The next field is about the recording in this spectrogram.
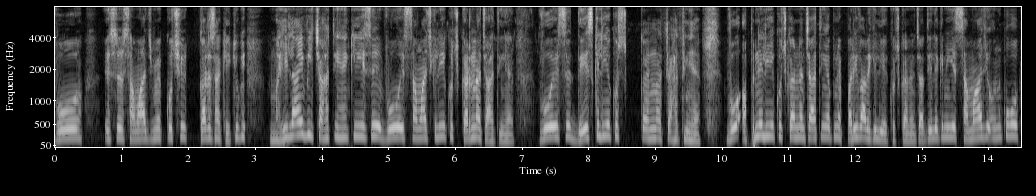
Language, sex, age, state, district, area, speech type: Hindi, male, 18-30, Madhya Pradesh, Hoshangabad, urban, spontaneous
